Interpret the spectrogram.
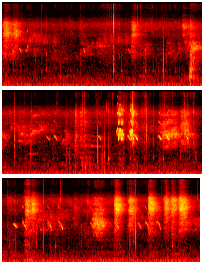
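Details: Baby chicks chirping: short, thin downward-sliding peeps scattered through the recording, with scratchy rustling and flapping-like bursts in between.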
